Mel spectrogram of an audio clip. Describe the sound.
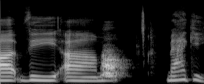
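A border collie barks and yelps in a few sharp, high, bouncy bursts, pauses briefly, then gives one more bark.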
